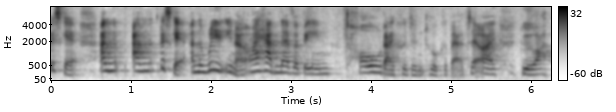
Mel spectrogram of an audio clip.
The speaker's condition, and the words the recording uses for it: Tourette syndrome. And you might also be able to hear one of my motor tics, which is banging my chest.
